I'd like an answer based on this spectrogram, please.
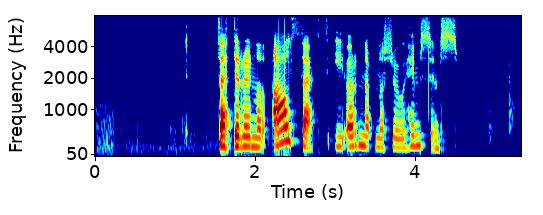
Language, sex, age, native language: Icelandic, female, 20-29, Icelandic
